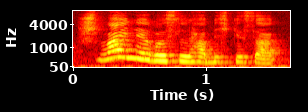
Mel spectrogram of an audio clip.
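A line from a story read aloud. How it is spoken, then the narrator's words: Plain. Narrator (German): sagte Charlotte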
